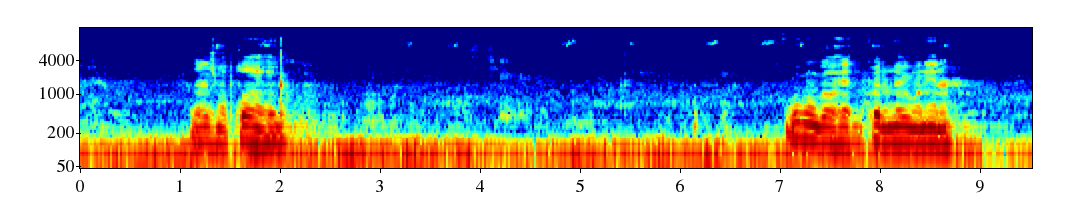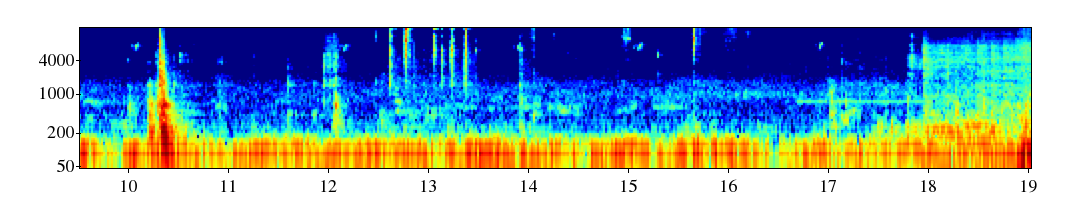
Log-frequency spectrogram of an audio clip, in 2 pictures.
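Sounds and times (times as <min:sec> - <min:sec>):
hand tools clicking and tapping: 0:12.6 - 0:13.4.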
